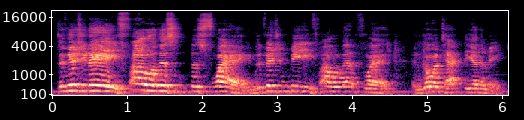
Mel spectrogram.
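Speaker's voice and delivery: high, loud battlefield call, easing toward the end; banner holder giving orders. Acted. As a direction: shout commands to the divisions, then settle. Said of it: "So the banner would say".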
